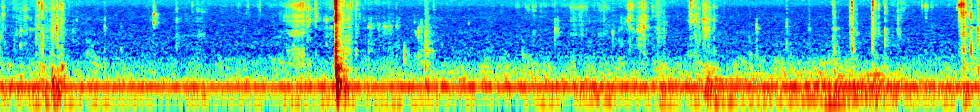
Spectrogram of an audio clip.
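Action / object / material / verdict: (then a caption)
scrape / bar of soap cut with a metal blade / soap / none. A solid, dry pink bar of soap held in the palm is scraped and carved with a metal utility knife blade. Short dry crunching scrapes and flicks recur over a steady low hum, with one sharp, louder snap near the middle.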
